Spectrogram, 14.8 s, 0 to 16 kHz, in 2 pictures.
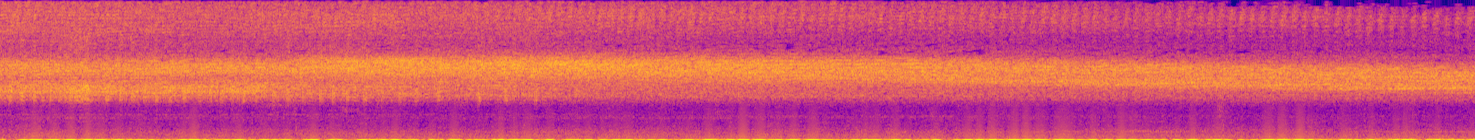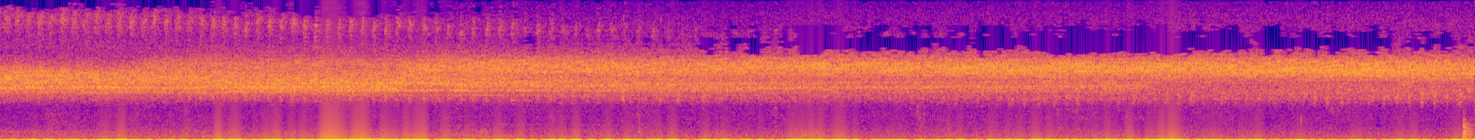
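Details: Summer cicadas fill a suburban Nagoya neighbourhood in Nisshin, Japan, on a July 2021 afternoon. A sustained shrill whirring chorus runs throughout with little change, layered over low rumbling footsteps and distant outdoor noise.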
